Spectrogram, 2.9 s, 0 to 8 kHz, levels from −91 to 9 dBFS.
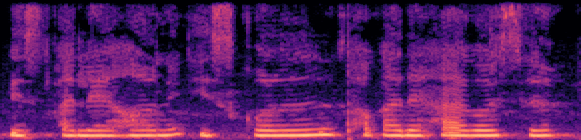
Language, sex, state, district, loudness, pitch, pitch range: Assamese, female, Assam, Sonitpur, -11 LUFS, 290 Hz, 285-300 Hz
